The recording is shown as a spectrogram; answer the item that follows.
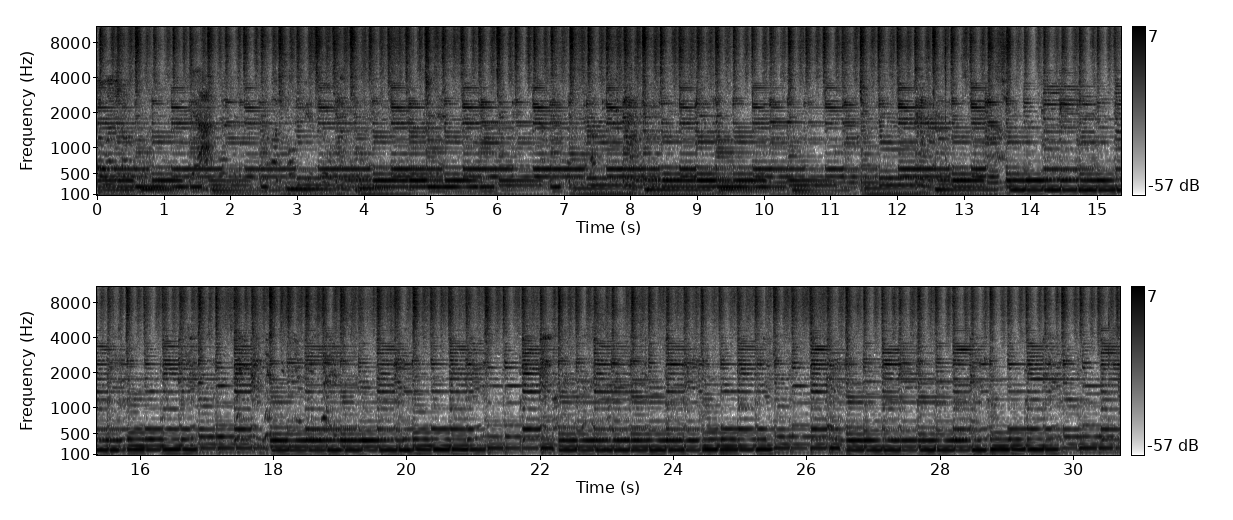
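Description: Instrumental passage of an acoustic art-punk song: strummed guitar chords with a shaker keeping a steady, fast rhythm. The lowest notes fall away about halfway through.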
